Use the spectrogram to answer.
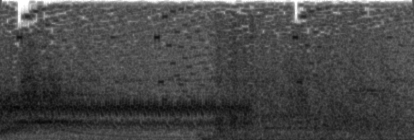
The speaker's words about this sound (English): Phasers fire! Phasers fire! Corvette destroyed!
